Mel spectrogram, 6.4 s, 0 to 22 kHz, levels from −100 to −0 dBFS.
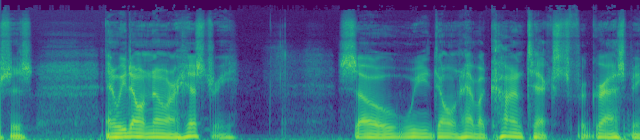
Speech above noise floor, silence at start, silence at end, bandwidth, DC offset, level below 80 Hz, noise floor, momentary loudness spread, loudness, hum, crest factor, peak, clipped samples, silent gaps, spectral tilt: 27 dB; 0 s; 0 s; 15 kHz; under 0.1%; -34 dBFS; -46 dBFS; 14 LU; -20 LUFS; none; 14 dB; -6 dBFS; under 0.1%; none; -5 dB/octave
